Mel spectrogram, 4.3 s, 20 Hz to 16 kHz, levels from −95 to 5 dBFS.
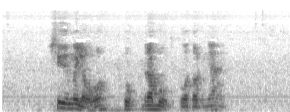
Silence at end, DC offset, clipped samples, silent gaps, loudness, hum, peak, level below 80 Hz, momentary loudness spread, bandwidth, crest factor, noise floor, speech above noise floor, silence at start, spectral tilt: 1 s; under 0.1%; under 0.1%; none; -27 LUFS; none; -8 dBFS; -62 dBFS; 14 LU; 10 kHz; 20 dB; -60 dBFS; 34 dB; 0.75 s; -7.5 dB/octave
